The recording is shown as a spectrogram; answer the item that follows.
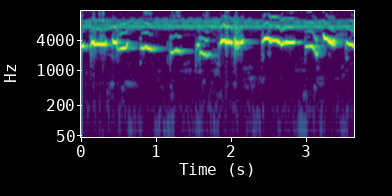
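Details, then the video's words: Oriental magpie-robin singing prolifically from afternoon until dark: bright whistled phrases, some falling, some rising, in quick bursts with short pauses, over a steady thin high-pitched whine. "Kacer Gacor Sore Sampai Gelap Malam tetap Bunyi Gacor"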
